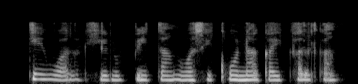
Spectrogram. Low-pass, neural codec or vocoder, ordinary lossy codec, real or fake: 7.2 kHz; vocoder, 22.05 kHz, 80 mel bands, WaveNeXt; Opus, 64 kbps; fake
